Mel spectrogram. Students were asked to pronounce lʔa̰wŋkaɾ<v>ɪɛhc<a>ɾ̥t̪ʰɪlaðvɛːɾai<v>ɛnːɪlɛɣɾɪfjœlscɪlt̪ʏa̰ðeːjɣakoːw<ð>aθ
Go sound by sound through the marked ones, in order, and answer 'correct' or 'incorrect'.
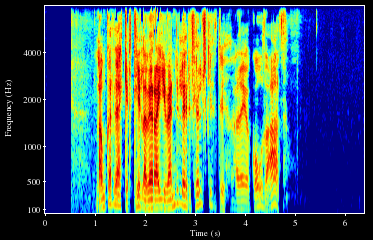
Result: incorrect, incorrect, correct, correct

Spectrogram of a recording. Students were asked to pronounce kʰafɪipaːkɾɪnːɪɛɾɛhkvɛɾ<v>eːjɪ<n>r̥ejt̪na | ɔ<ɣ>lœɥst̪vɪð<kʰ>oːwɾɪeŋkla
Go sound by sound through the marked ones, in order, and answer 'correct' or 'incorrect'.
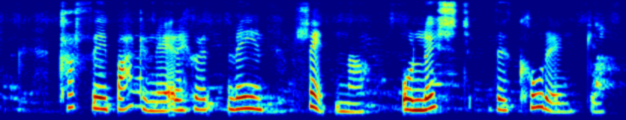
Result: correct, correct, correct, correct

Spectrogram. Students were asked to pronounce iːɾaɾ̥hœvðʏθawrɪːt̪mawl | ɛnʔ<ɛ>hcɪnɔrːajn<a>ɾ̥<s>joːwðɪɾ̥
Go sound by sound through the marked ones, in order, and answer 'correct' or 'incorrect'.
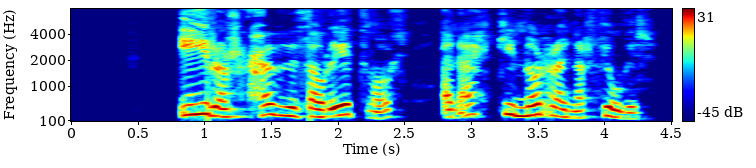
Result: correct, correct, incorrect

